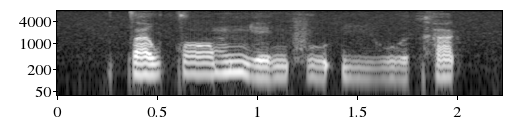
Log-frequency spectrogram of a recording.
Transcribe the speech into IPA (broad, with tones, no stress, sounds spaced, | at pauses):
t̪ a˧˥ w t̪ ɔː˧˥ m ɲ eː˩˧ ŋ f u˩˧ ʔ iː˩ ʋ u˩˧ ə̯ kʰ a˧ k̚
